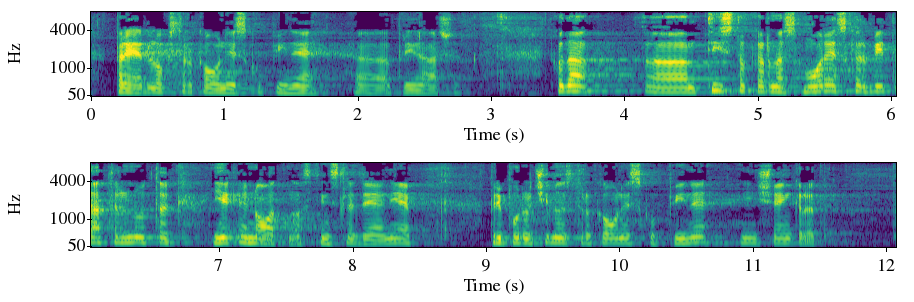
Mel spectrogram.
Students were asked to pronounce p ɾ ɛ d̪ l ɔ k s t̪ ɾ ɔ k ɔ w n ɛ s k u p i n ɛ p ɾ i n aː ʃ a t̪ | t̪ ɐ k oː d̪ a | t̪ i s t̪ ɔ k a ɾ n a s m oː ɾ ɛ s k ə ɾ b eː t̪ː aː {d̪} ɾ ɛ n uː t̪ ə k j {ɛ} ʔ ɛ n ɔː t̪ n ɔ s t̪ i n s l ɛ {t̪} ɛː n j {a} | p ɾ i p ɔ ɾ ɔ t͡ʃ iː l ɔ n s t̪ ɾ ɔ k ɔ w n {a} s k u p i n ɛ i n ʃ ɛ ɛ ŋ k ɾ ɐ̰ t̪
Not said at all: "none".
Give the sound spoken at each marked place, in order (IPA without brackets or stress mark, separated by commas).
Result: t̪, ɛ, d̪, ɛ, ɛ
